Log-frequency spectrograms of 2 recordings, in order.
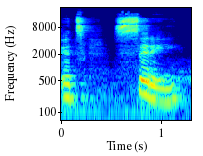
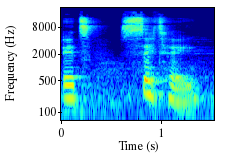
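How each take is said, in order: First: The T sounds like a soft D. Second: The T is a clear, true T. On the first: "in American English" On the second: "In British English"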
